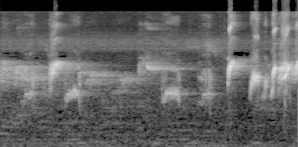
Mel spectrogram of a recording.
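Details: Sông Kon style song of a red-whiskered bulbul, used to train singing birds: sustained high whistles broken by dipping slurred notes, finishing with a burst of fast, sharp chirps.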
